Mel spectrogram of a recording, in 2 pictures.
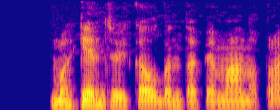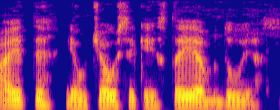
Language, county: Lithuanian, Šiauliai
